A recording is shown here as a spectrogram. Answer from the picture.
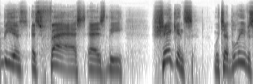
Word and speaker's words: Shinkansen: And it's going to be as fast as the Shinkansen, which I believe is how they say the bullet train in Japan.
